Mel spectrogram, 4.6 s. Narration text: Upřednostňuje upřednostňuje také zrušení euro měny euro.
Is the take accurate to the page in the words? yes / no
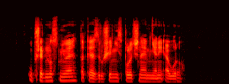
no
